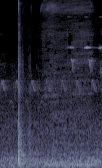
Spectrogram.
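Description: Faint outdoor background with one sharp click about half a second in and a few faint bird chirps near the end.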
